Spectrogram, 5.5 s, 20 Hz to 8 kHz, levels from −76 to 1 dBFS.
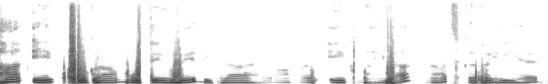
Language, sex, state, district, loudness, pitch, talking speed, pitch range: Hindi, female, Bihar, Sitamarhi, -22 LUFS, 195 Hz, 175 wpm, 185-205 Hz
